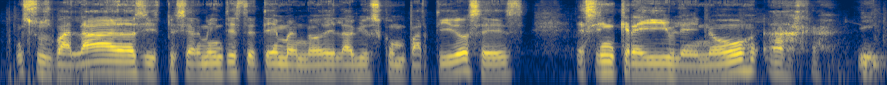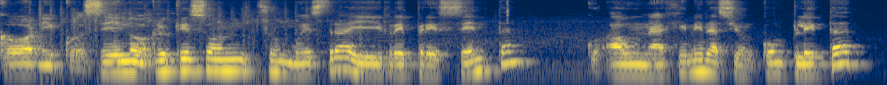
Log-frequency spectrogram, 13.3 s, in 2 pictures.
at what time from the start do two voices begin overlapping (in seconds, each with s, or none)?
none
